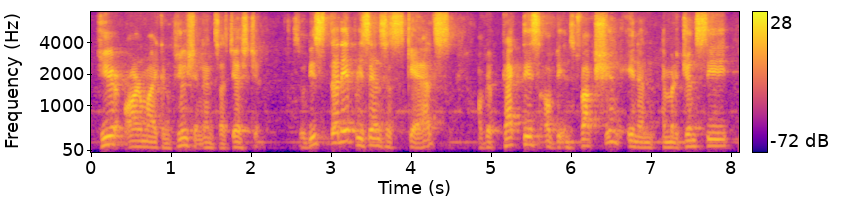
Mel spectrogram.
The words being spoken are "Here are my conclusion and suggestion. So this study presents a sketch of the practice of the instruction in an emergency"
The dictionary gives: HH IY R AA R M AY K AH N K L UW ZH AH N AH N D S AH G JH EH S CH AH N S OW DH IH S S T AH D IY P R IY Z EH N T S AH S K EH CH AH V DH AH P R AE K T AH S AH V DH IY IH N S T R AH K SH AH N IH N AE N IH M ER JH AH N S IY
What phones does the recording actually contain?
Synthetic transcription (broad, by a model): HH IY R AA R M AY K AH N K L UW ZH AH N AH N D S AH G JH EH S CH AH N S OW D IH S S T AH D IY P R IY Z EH N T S AH S K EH S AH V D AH P R AE K T AH S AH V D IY IH N S T R AH K SH AH N IH N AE N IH M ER JH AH N S IY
